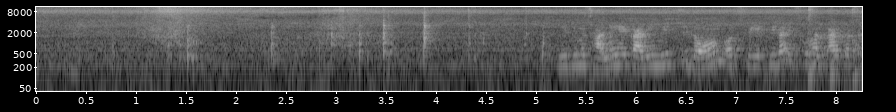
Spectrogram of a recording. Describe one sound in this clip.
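A wooden spoon stirs and scrapes food in a metal pot.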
